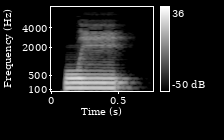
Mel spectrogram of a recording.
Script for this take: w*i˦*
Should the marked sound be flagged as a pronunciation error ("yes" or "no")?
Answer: no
